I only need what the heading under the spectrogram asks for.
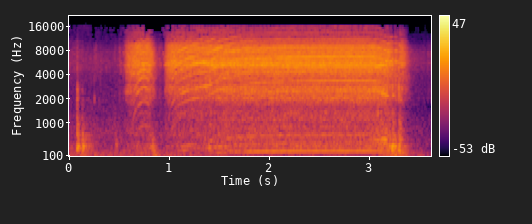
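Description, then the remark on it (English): A power drill drives screws back in outdoors on a cold, rainy day of about 35 degrees in South Louisiana: a short whirring burst, a brief pause, then a longer steady high-pitched whine that winds up, holds for about two seconds and spins down. No one speaks. “And now put the screws back in.”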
